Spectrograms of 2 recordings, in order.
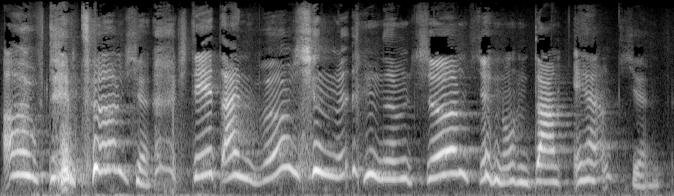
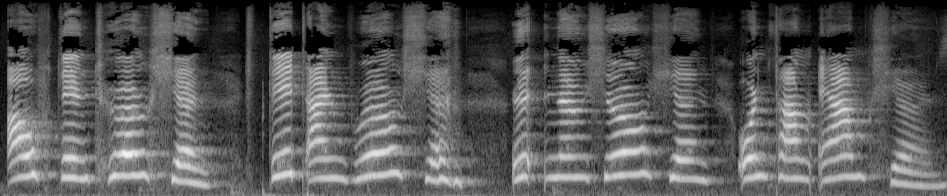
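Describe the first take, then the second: First: Tearful, crying voice; sad. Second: Speaking around a cork between teeth; cork in mouth. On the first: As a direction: say it like you're about to cry. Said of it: "Mal traurig". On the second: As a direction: talk with a cork bitten. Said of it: "Jeder nimmt einen Korken in den Mund". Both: Shown as a demonstration.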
